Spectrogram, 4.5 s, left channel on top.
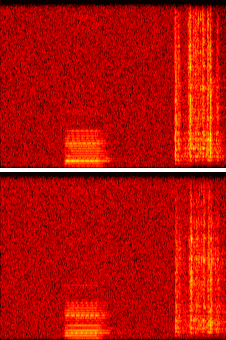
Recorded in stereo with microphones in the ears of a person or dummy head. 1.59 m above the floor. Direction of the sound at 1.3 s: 5° right (ahead or behind).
